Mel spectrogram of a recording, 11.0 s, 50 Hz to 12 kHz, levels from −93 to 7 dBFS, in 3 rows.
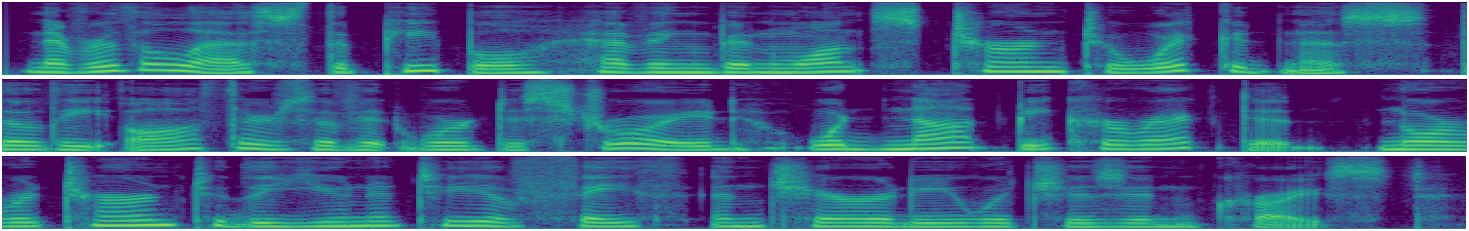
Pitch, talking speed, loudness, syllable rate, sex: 190 Hz, 180 wpm, -17 LUFS, 4.9 syllables/s, female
